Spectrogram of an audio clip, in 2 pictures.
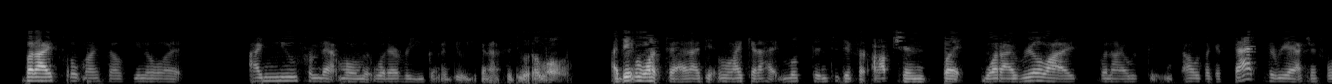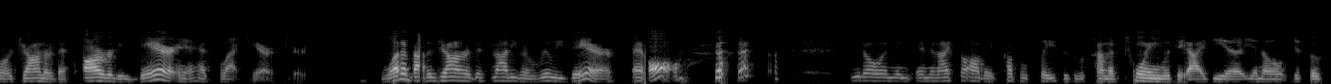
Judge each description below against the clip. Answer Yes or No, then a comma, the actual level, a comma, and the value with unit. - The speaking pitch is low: No, medium, 145 Hz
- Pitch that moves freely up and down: No, average, 3.3 semitones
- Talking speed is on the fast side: Yes, fast, 225 wpm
